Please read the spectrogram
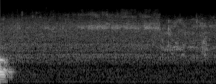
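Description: Diced chicken and mixed vegetables sizzling in a cast-iron skillet as they are stirred with a silicone spatula. It is a soft, steady hiss.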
